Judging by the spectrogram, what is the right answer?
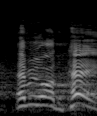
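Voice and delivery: loud rousing shout.

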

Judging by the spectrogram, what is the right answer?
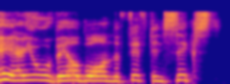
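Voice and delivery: mock holler, very high, loud and carrying. Retelling a man calling out to the speaker across the street, retelling a yell across the street. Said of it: "He's yelling this across the street".

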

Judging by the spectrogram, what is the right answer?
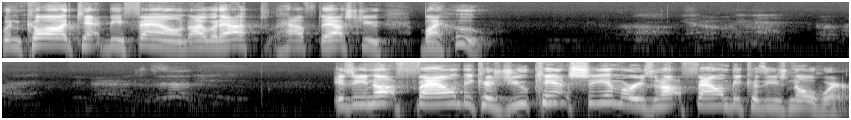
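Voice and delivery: lightly sarcastic tone. Preaching and asking a question, a little sarcastic. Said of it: "with a little bit of sarcasm".

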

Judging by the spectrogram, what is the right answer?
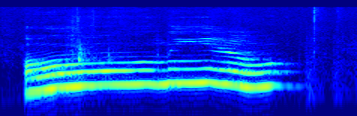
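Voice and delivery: high, slow, drawn-out wind voice. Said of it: "says the wind".

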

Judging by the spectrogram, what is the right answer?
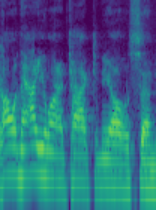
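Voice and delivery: plain

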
